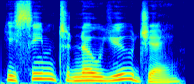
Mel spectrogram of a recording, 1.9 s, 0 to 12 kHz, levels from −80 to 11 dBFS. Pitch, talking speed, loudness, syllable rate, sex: 160 Hz, 185 wpm, -15 LUFS, 4.0 syllables/s, male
